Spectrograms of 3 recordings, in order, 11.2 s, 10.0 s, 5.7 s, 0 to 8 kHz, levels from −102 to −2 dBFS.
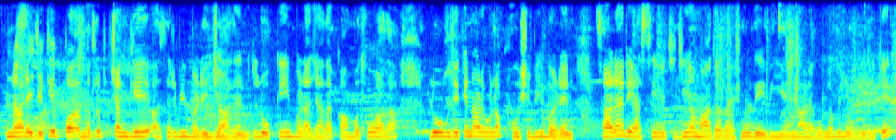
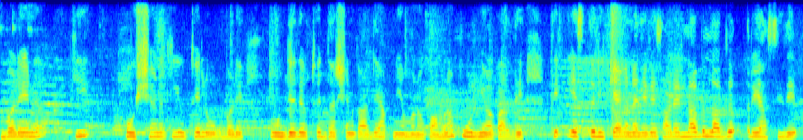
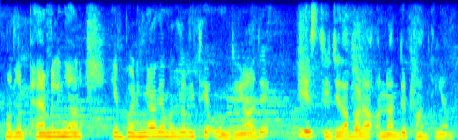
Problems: constant background noise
